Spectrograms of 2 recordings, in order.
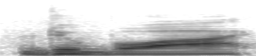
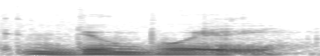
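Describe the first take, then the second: First: The last syllable sounds like 'bwah'. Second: The last syllable sounds like 'bwee'. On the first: The speaker calls it wrong. "it's not Dubois. Please don't call it Dubois" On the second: The speaker calls it right. "There's no O"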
